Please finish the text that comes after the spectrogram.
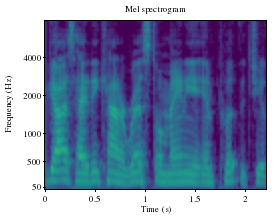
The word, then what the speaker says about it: WrestleMania: had any kind of WrestleMania input that you'd like to give. Why are you pronouncing the T in WrestleMania?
